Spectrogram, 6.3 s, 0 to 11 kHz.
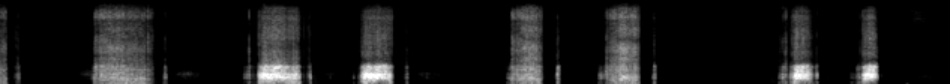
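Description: A Posca marker tip scratches across a flat white sheet of Kent paper in short strokes, zigzags and hash marks, picked up by a contact mic on the marker. Seven main raspy, papery bursts are heard, centered around 1 kHz with bright hiss on top. Faint ticks fall between them in the silent gaps.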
